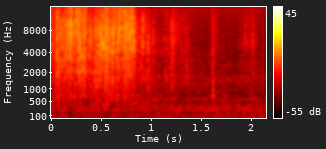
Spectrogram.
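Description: Plastic wrapping on a bundle of prop banknotes crinkling as fingers work at it to open it: dense crackling for about the first second, then fainter.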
